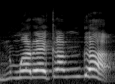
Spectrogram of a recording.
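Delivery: ordinary talk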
